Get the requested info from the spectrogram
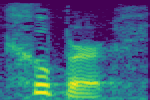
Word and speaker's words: Cowper: It looks like William Cowper, but it's pronounced Cooper, with which many of us are probably familiar.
